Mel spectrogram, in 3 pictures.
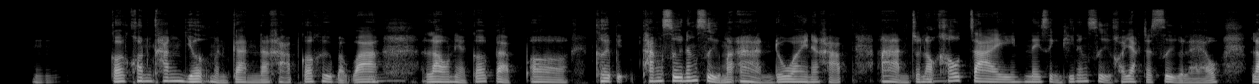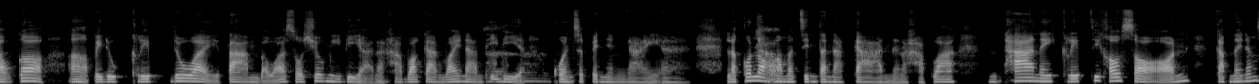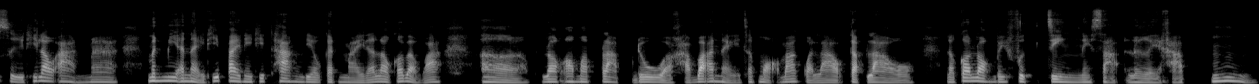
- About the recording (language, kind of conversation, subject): Thai, podcast, เริ่มเรียนรู้ทักษะใหม่ตอนเป็นผู้ใหญ่ คุณเริ่มต้นอย่างไร?
- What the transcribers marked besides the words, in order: none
